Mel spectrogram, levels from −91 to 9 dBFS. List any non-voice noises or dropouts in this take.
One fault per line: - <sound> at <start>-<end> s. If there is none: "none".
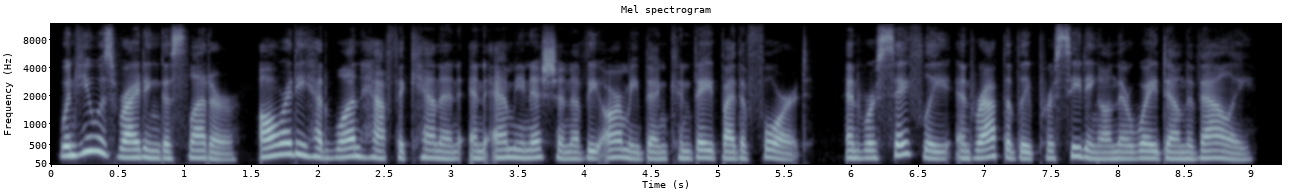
none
